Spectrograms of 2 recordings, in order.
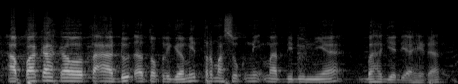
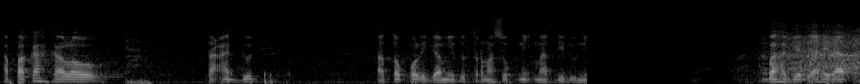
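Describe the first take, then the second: First: It is read loudly. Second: It is read softly and quietly.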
